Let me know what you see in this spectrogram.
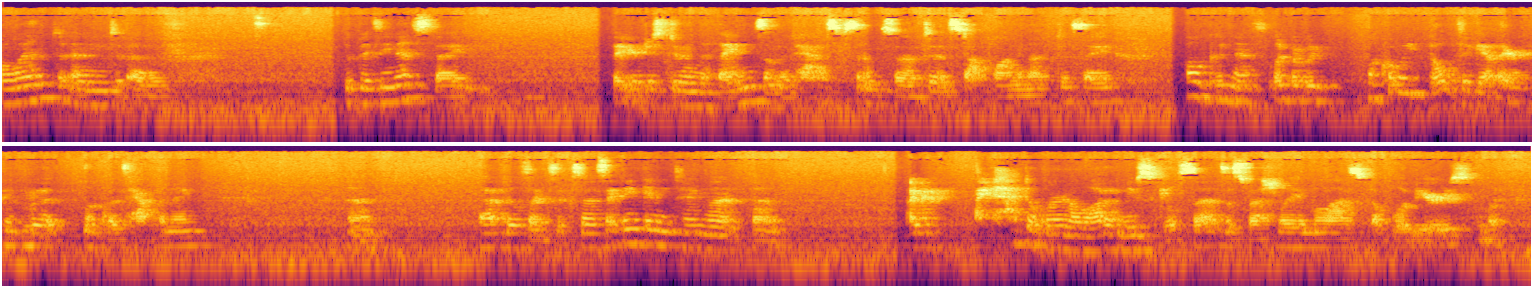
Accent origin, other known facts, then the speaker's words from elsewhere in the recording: Omaha, Nebraska, United States; also born or lived in Tennessee; I grew up in North Omaha, graduated from Omaha North before I went to school out of state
